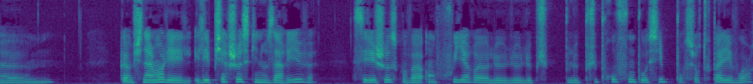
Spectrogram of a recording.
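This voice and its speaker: A woman with a fairly high pitch talks slowly in a flat monotone, leaving long and frequent pauses, on a very clean recording with a silent background. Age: 30s. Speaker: podcaster. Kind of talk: personal monologue. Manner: halting.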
